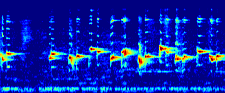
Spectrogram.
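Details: Lure song of the sooty-headed bulbul, meant to prompt other bulbuls to sing: one bubbly whistle, a brief pause, then a rapid chain of liquid, slurred notes with a low hum underneath.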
